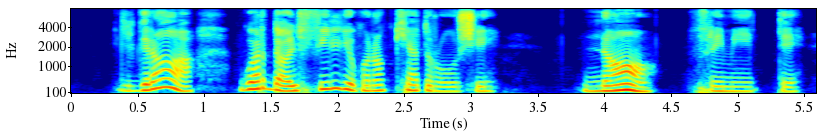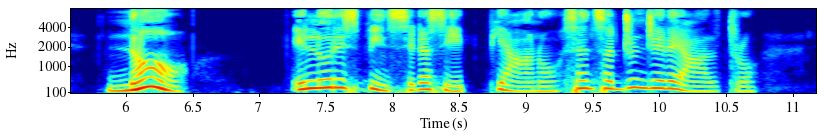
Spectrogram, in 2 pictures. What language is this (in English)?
Italian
